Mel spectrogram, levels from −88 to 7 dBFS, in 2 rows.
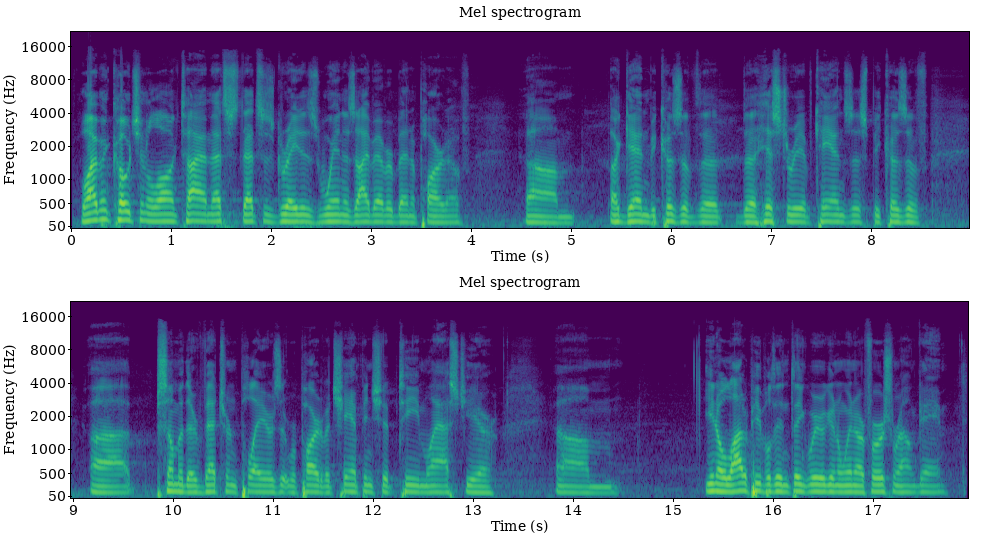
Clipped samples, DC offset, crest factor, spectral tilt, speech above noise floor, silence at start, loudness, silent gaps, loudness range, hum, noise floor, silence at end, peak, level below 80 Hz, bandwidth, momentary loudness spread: under 0.1%; under 0.1%; 18 dB; -6.5 dB/octave; 35 dB; 0.1 s; -18 LUFS; none; 5 LU; none; -52 dBFS; 0 s; 0 dBFS; -36 dBFS; 11.5 kHz; 11 LU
